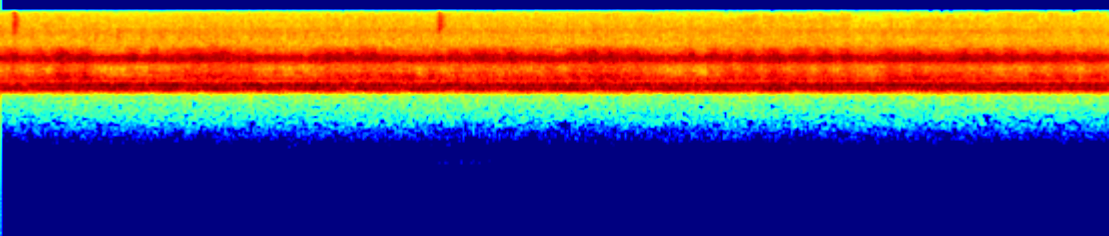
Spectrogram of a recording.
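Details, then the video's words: Crickets chirp through the night in a thick, even chorus of high, rapid trills stacked in bands, with a couple of faint ticks early on and an otherwise silent low range. "Night Sounds Crickets Chirping"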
